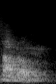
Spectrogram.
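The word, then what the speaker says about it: subtle: এর উচ্চারণ হবে না এস ইউ বি টি এল ই সাটল বি এর উচ্চারণ হবে না ডেট বি এর উচ্চারণ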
